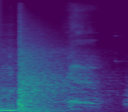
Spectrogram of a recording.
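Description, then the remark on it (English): A loud, sharp gunshot cracks out, followed by a long rumbling echo that slowly fades away. A low hum sits underneath before the blast, and no one speaks. “Exploding gunfire ripped Tony from his slumber like it was waking the dead.”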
